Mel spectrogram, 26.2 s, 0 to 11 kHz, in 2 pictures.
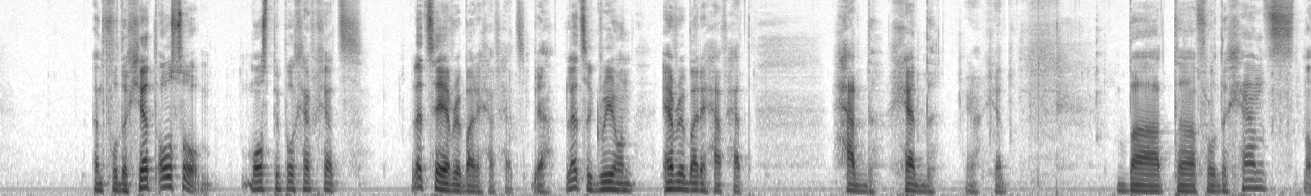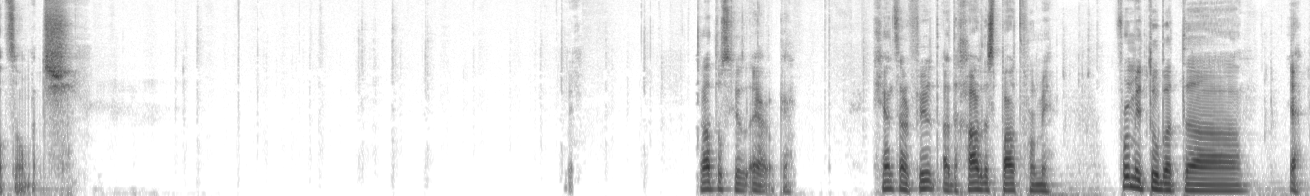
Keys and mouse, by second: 9.8 1, 11.8 1, 12.4 [, 12.6 [, 12.8 [, 16.5 2, 18.3-24.9 alt+drag, 18.3-24.9 alt+middle drag, 18.3-24.9 alt+right drag, 24.4 1, 25.9 alt+q.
